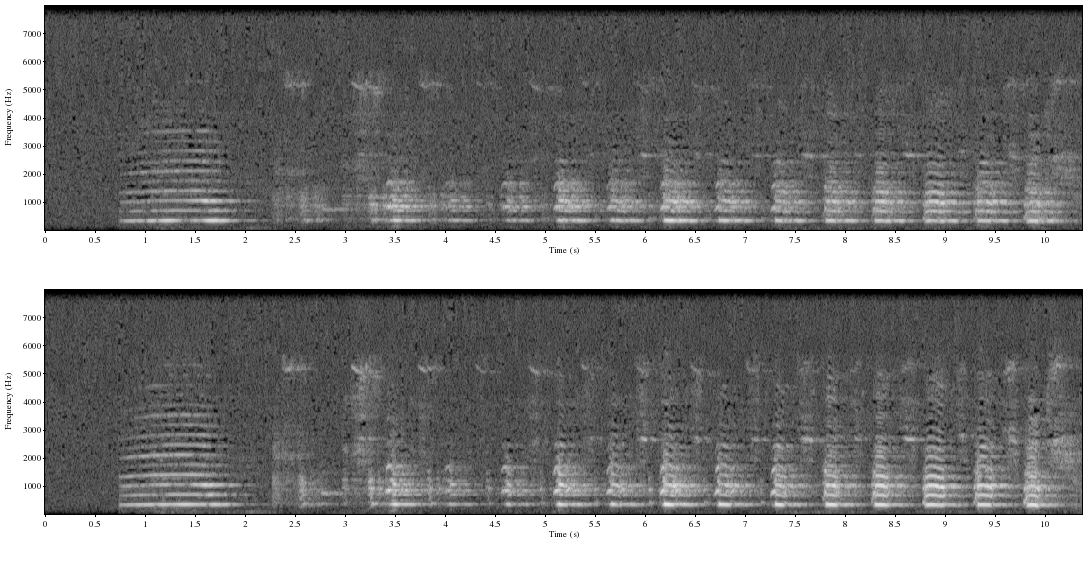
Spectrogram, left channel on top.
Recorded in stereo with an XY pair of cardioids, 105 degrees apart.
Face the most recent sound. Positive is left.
turn(degrees=-60)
